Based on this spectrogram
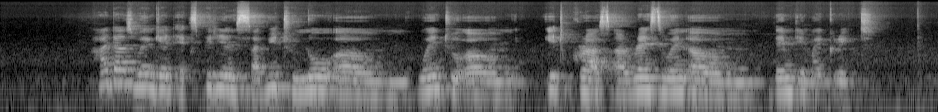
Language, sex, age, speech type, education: Nigerian Pidgin, female, 30-45, spontaneous, tertiary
